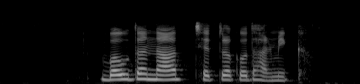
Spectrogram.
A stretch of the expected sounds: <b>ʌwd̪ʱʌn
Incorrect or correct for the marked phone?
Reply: correct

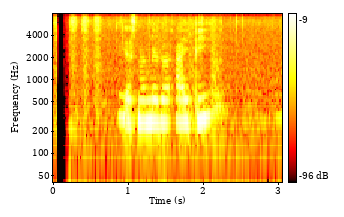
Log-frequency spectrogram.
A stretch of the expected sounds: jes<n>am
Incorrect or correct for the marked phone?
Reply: incorrect: m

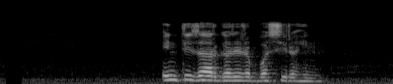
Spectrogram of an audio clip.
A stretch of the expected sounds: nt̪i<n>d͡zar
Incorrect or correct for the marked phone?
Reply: incorrect: none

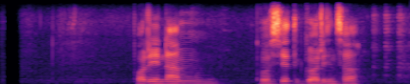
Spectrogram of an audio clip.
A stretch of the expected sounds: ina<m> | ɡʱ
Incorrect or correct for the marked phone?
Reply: correct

